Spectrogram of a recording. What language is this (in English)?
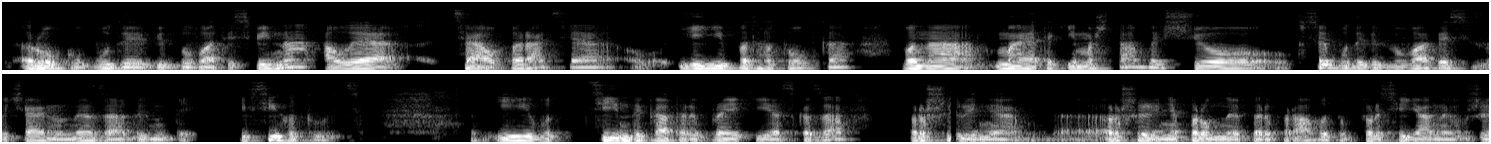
Ukrainian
